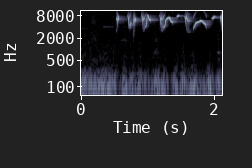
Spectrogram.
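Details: Caged sunbird (kolibri wulung) in Gresik, East Java, recorded on an Android phone, singing in the 'nembak' style: rapid high, thin chirps and sliding whistled notes in a continuous burst after half a second of quiet, with low hum beneath.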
